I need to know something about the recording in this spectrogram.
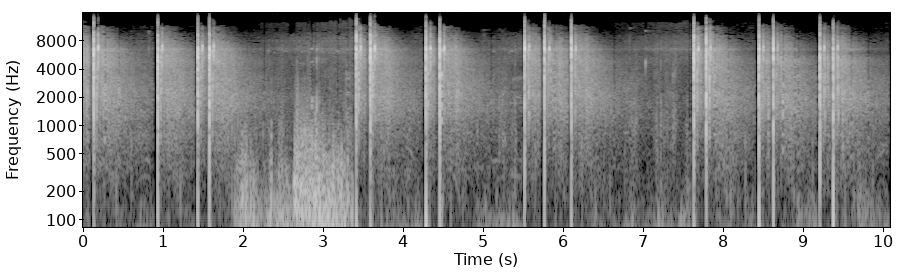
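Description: Gunshots fired mostly in quick pairs a fraction of a second apart, each crack followed by a short ringing echo: double taps on each target. A louder rumbling noise fills a pause in the firing between about two and three and a half seconds in.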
